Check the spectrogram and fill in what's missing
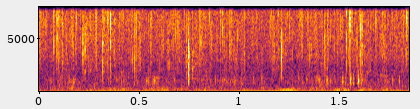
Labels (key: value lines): label: biophony, damselfish
recorder: SoundTrap 500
